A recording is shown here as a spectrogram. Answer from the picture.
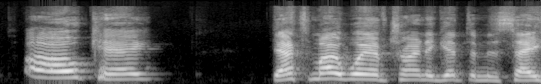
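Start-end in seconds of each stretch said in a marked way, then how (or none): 0.2-0.8 put-on passive-aggressive tone, higher. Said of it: "get all passive aggressive and be like".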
